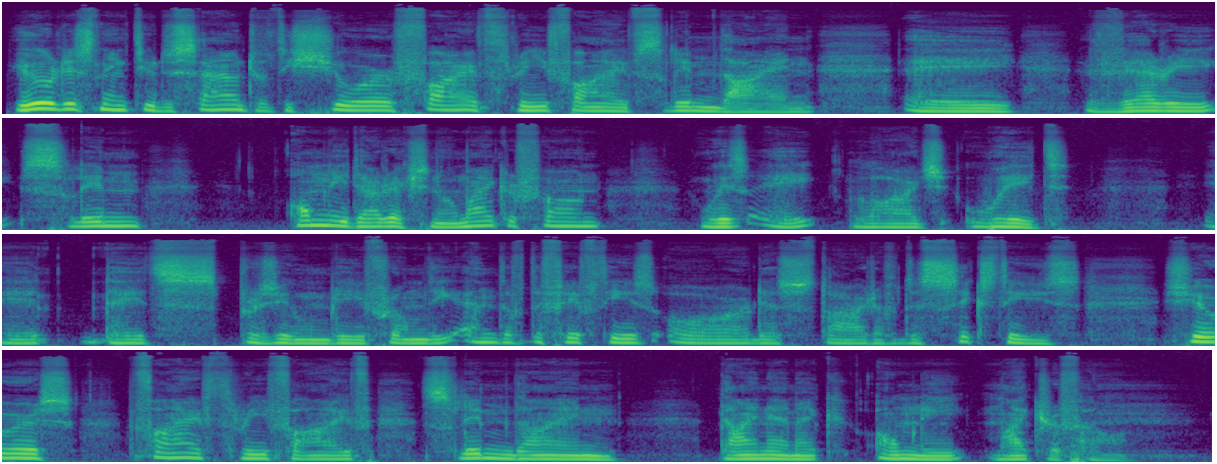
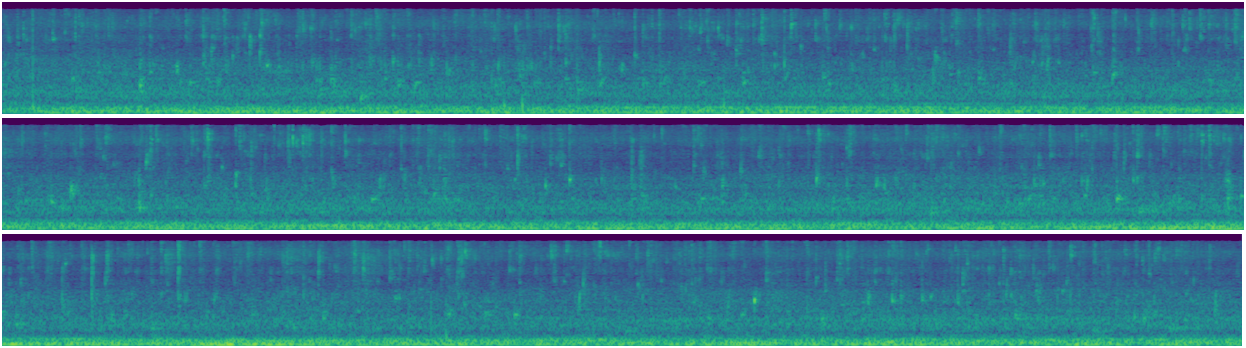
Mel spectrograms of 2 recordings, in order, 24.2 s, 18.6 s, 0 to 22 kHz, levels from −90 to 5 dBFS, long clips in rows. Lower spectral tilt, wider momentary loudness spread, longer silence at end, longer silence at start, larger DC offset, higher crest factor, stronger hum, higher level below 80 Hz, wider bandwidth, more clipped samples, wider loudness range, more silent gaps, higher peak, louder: about the same, -5 dB/octave vs -5 dB/octave; first, 12 LU vs 4 LU; first, 0.4 s vs 0 s; about the same, 0.05 s vs 0 s; neither; about the same, 20 dB vs 20 dB; neither; second, -48 dBFS vs -28 dBFS; first, 20 kHz vs 17.5 kHz; neither; about the same, 3 LU vs 3 LU; neither; about the same, 0 dBFS vs 0 dBFS; first, -20 LUFS vs -23 LUFS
